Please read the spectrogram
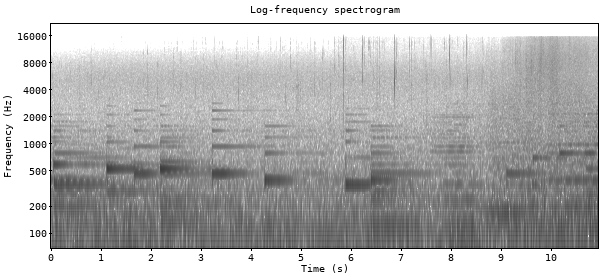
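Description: Light rain falling, with scattered sharp drop ticks in the second half, under slow background piano music whose single notes are struck about once a second and ring away.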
